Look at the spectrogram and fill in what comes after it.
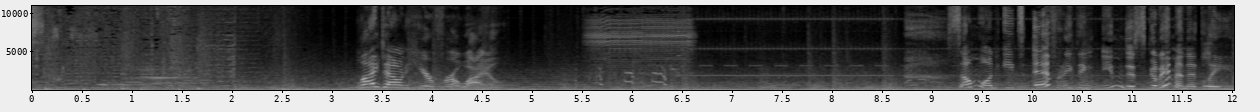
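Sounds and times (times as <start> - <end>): background music: 0.0 - 12.0
high hiss: 5.5 - 6.6.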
